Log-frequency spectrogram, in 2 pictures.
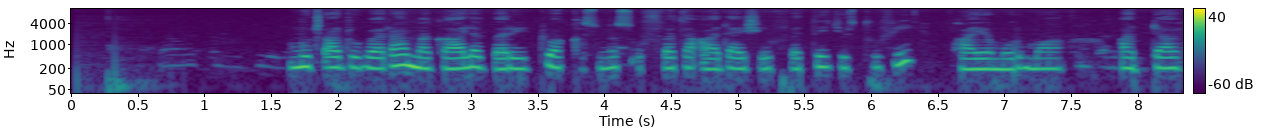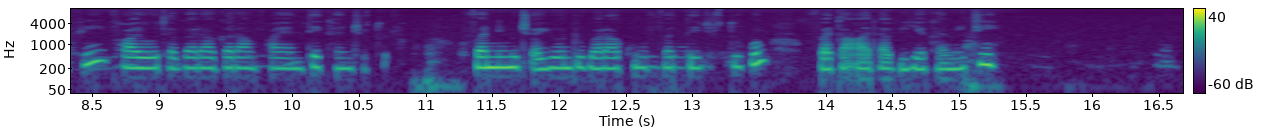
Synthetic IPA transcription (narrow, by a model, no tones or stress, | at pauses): mʊt͡ʃʼaːd̪ʊbɐɾaːmɐɡaːlɐbɐɾeːd̪ːuːɐkːɐ̥sʊmɐsʊfːɐt̪ɐʔaːd̪aːɪʃeːʊfːɐt̪ːeːd͡ʒɪɾt̪uːfɪ | faːjɐmɔɾmaːɐd̪ːaːfɪfaːjo̞ːt̪ʰɐɡɐɾaːɡɐɾaːnfaːjɐnt̪eːkʰɐnd͡ʒɛɾt̪ʊᶑɐ̥ʊfːɐnːɪmʊt͡ʃʼɐjːoːnd̪ʊbɐɾaːkʊnʊfːɐt̪ːe̞ːd͡ʒɪɾt̪uːkʊn | ʊfːɐt̪ɐ̰ʔa̰ːd̪aːbɪjːɐkɐmiːt̪ɪ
